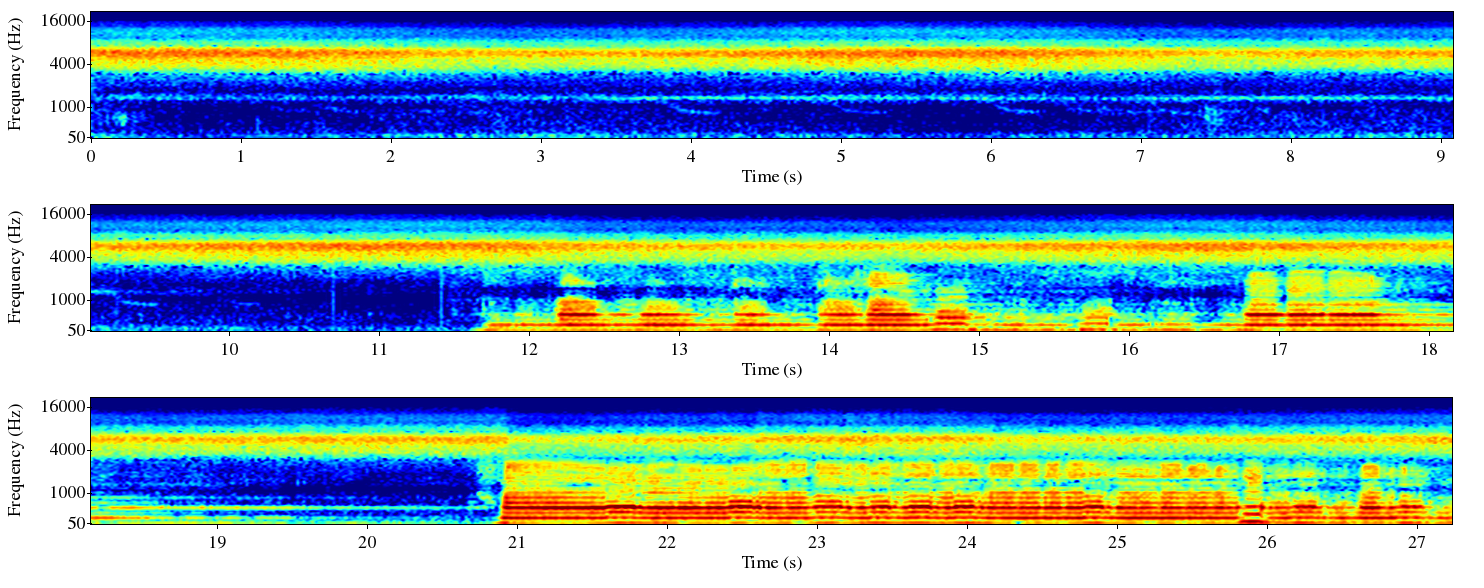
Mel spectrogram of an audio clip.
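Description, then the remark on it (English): A dense, unbroken drone of a periodical cicada chorus, Brood I in a small spring emergence near Lexington, Virginia, fills the air. After a stretch alone, a live bass clarinet enters with low sustained notes, played along with the cicadas, growing fuller and louder toward the end. “Brood number one came out, and I was playing my bass clarinet together with millions of singing cicadas.”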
